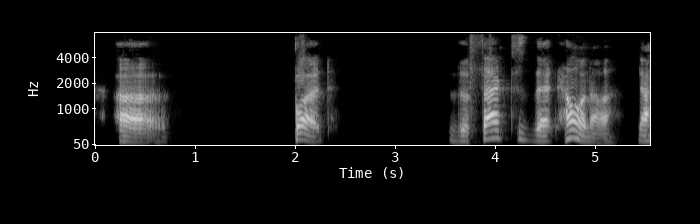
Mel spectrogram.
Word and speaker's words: Helena: not reading no uh but the fact that Helena now Helena is the right way to pronounce that right her name that's how I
